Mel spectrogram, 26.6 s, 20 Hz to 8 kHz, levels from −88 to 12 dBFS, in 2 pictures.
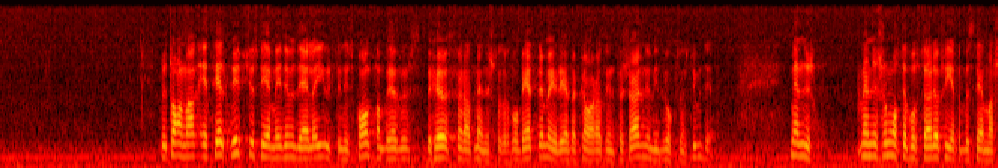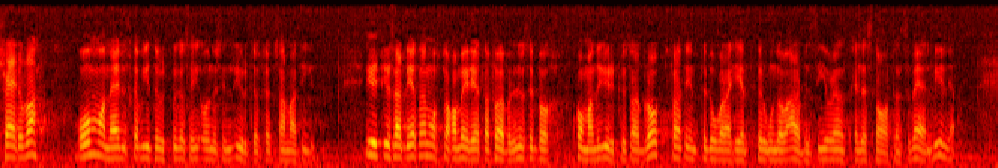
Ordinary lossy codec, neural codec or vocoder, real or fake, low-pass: none; codec, 16 kHz, 4 kbps, FunCodec, trained on LibriTTS, 50 frames a second; fake; 7.2 kHz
